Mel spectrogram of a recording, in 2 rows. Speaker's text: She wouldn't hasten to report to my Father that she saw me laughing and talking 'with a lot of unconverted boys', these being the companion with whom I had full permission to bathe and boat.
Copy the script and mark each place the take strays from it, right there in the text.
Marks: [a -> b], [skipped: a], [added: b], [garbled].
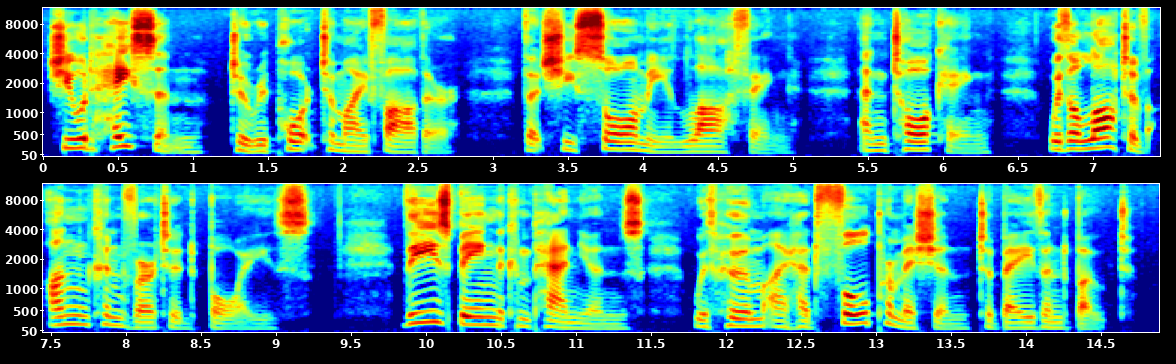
She [wouldn't -> would] hasten to report to my Father that she saw me laughing and talking 'with a lot of unconverted boys', these being the [companion -> companions] with whom I had full permission to bathe and boat.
